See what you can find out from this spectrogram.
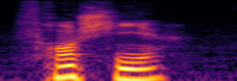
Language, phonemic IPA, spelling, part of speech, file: French, /fʁɑ̃.ʃiʁ/, franchir, verb, Fr-franchir.ogg
- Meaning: 1. to clear, to cross (a line), to pass (an obstacle etc.); to get over (a fence) 2. to cover (a distance)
